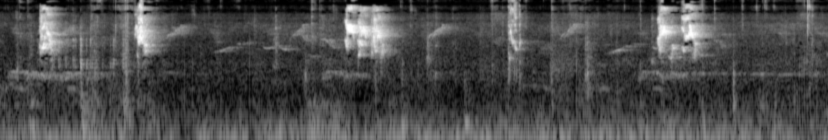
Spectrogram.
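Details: African lovebirds taking over a millet-laden toy construction crane; shrill, high chirps in short bursts, roughly one every second or two, over a faint steady hum.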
